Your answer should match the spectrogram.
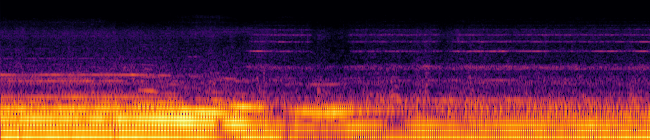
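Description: Boat's outboard motor running under power, its pitch falling as it is throttled back about two seconds in, then running steadily at a lower speed.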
